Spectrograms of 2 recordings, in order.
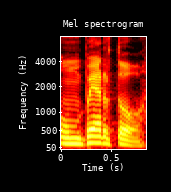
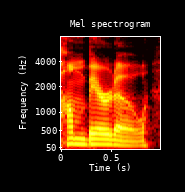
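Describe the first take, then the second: First: The R is rolled. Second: The R is plain, not rolled. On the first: The speaker calls it right. "You got to let it roll" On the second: The speaker calls it wrong. "We can't go Humberto"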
